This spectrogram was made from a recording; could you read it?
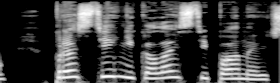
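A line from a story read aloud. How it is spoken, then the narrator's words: Trembling voice. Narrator (Russian): сказала она дрогнувшим голосом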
